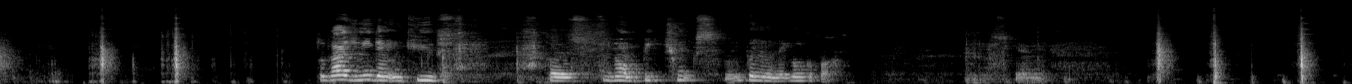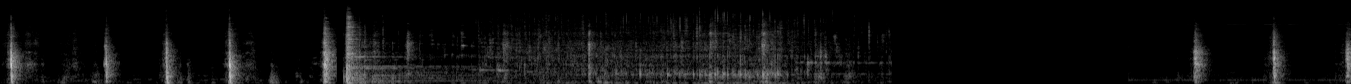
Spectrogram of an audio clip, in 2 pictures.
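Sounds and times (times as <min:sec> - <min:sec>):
knife chopping on cutting board: 0:00.9 - 0:02.0, 0:11.5 - 0:16.9
clattering and scraping: 0:17.0 - 0:19.5.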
